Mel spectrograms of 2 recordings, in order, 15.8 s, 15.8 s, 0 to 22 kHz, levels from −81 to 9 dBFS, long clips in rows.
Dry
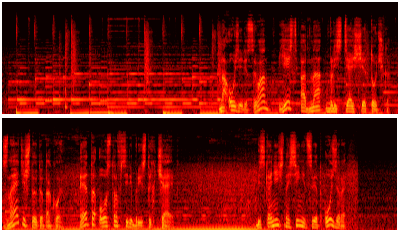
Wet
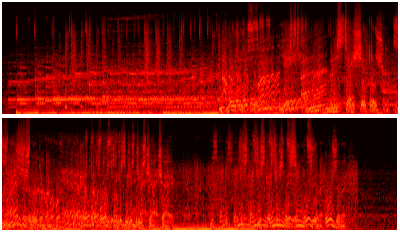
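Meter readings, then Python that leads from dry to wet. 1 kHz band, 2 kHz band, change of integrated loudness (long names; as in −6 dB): −4.5 dB, −4.0 dB, −5.0 dB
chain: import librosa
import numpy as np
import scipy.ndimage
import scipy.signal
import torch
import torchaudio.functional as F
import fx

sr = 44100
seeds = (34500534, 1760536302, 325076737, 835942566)

y = fx.hum_notches(x, sr, base_hz=60, count=2)
y = fx.echo_pitch(y, sr, ms=381, semitones=1, count=3, db_per_echo=-3.0)
y = 10.0 ** (-28.5 / 20.0) * np.tanh(y / 10.0 ** (-28.5 / 20.0))
y = F.gain(torch.from_numpy(y), -2.0).numpy()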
